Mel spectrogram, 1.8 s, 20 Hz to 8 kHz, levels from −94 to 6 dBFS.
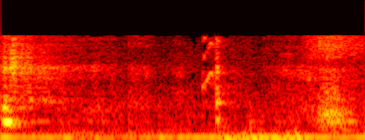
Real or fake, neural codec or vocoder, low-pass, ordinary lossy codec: real; none; 7.2 kHz; AAC, 16 kbps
